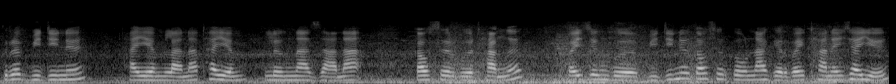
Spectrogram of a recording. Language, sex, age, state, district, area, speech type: Bodo, female, 30-45, Assam, Baksa, rural, spontaneous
